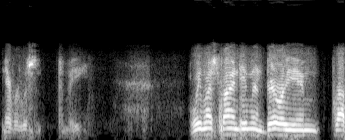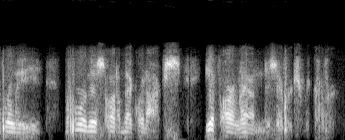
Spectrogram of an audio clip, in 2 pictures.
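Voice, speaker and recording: A man voicing a brave, resentful princess with intense, hushed resolve in a storybook reading. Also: mid-range voice, a little slow, close to an everyday voice. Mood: resolute. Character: brave, resentful princess sworn to avenge her brother. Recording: tinny phone-like internet radio audio.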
